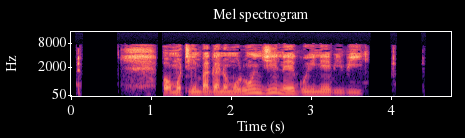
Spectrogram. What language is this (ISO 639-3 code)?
lug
